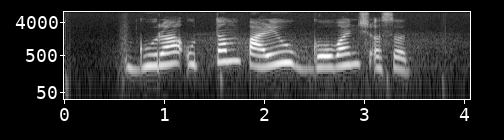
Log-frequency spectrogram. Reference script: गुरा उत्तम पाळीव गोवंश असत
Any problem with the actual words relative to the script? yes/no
no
